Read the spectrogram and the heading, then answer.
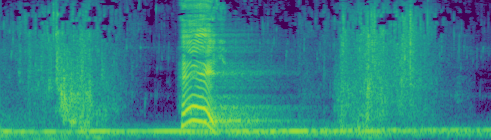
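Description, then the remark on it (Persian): Water is poured in one short, loud splash lasting under half a second, between bursts of talking, with a steady low hum running underneath throughout. “با یکم آب چطورت نمیشه؟”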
